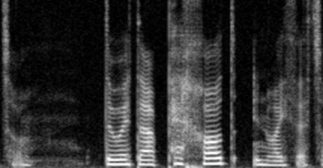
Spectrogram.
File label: "pechod", Welsh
